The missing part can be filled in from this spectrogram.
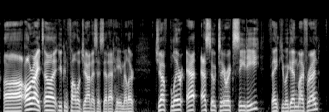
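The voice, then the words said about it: Voice sounds rough and unwell. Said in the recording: “my voice issues this week, getting over cold ... I hope to be sounding better next week”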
